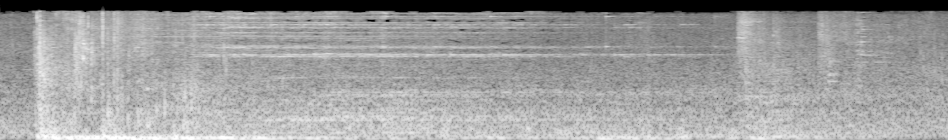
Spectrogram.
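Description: A bright magical chime rings out and fades.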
